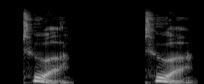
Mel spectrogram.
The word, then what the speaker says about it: tour: Entonces, un tour decimos TUA, TUA. Es O-U-R, TUA o la terminación URE cuando no es una T, que siempre sería cha como piccha o nature.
